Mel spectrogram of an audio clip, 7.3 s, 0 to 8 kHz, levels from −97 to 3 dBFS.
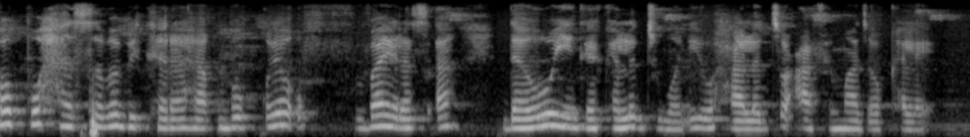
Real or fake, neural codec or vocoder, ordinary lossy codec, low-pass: fake; vocoder, 44.1 kHz, 128 mel bands every 256 samples, BigVGAN v2; none; 7.2 kHz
